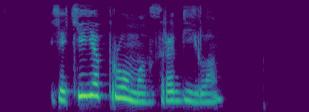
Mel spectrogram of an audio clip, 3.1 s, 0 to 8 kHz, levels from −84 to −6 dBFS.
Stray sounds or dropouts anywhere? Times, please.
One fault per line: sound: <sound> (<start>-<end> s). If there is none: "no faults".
no faults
